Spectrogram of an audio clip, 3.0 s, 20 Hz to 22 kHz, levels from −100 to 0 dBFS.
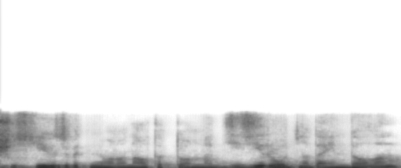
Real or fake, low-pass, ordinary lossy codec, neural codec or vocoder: fake; 7.2 kHz; none; codec, 16 kHz, 1 kbps, X-Codec, WavLM features, trained on Multilingual LibriSpeech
